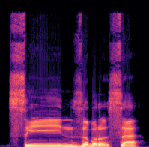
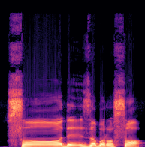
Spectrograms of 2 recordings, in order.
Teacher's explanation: সিন পাতলা করে উচ্চারণ করতে হবে সদ মোটা করে উচ্চারণ করতে হবে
